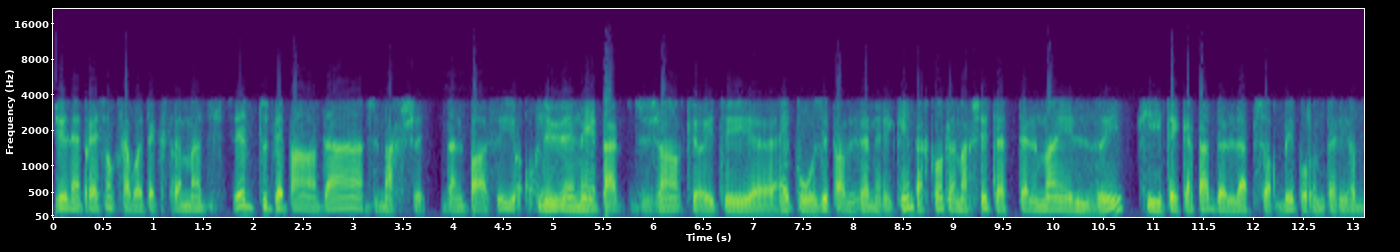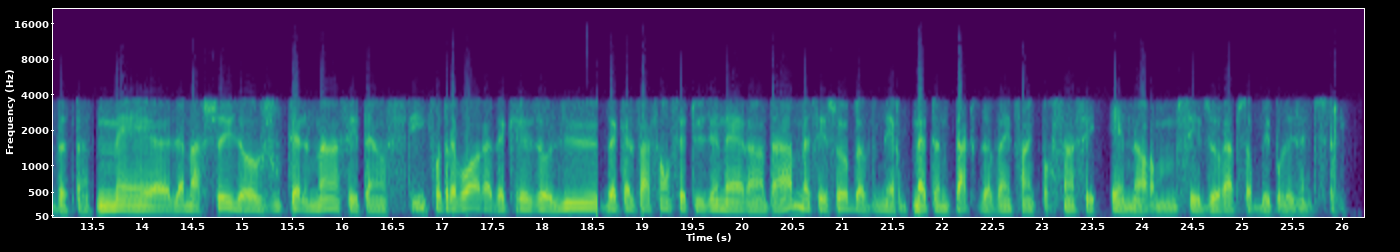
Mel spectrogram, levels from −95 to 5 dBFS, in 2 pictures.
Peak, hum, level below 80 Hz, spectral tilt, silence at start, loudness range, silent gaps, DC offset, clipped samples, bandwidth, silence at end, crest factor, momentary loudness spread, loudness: 0 dBFS; none; -62 dBFS; -9 dB/octave; 0 s; 3 LU; none; under 0.1%; under 0.1%; 5.4 kHz; 0.2 s; 16 dB; 7 LU; -17 LUFS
